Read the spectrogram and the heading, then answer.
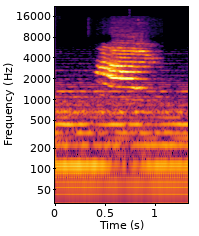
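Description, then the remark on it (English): A single drawn-out cat meow rises and falls over about a second, clear against a steady low background hum, with no one talking. “But oh, and the cat, of course.”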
